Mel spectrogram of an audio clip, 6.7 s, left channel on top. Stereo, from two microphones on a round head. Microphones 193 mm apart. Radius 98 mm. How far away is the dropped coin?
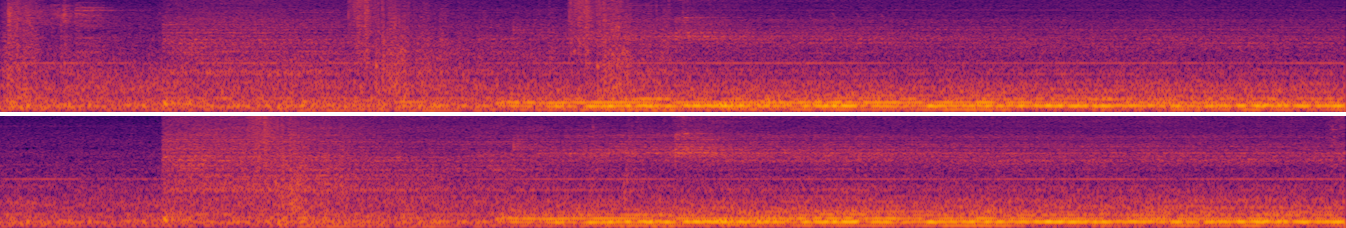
I don't hear a dropped coin.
